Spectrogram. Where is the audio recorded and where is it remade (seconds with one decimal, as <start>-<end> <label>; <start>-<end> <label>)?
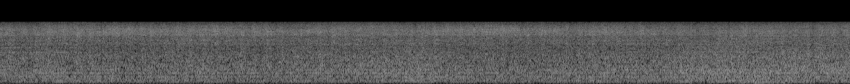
0.0-2.8 recorded; 2.8-3.9 remade; 3.9-8.5 recorded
